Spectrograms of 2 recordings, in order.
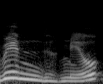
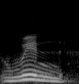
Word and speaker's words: windmill: then we have a windmill ออกเสียงเป็น wind no wind นะ wind ออกเสียง wind Thai people ชอบพูด wine no it's windmill แล้วก็ลอลิงด้วย a flat or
